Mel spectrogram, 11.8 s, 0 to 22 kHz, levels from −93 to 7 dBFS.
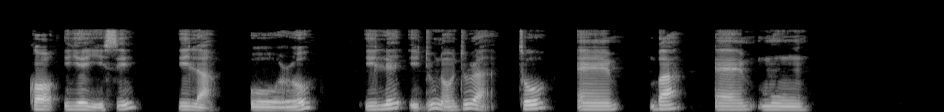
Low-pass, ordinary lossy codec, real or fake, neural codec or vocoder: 7.2 kHz; none; real; none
